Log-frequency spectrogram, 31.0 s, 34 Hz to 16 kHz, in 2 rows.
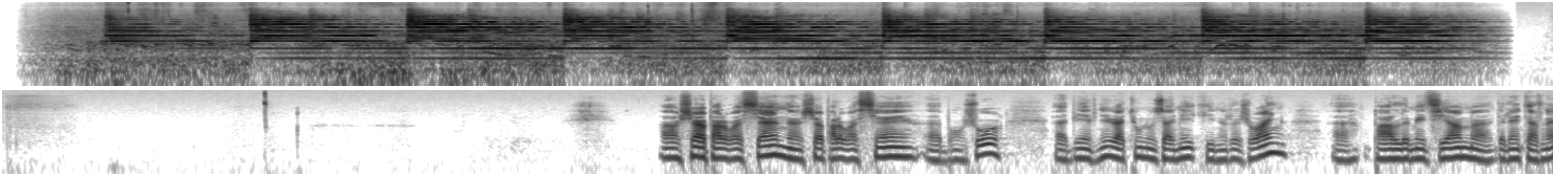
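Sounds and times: church bells ringing: 0.5 - 15.2.

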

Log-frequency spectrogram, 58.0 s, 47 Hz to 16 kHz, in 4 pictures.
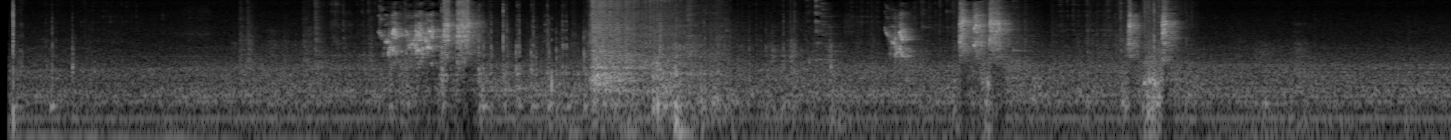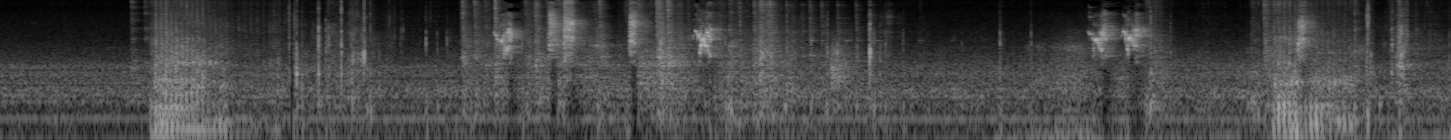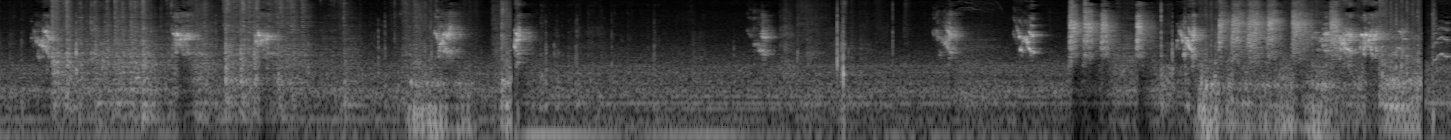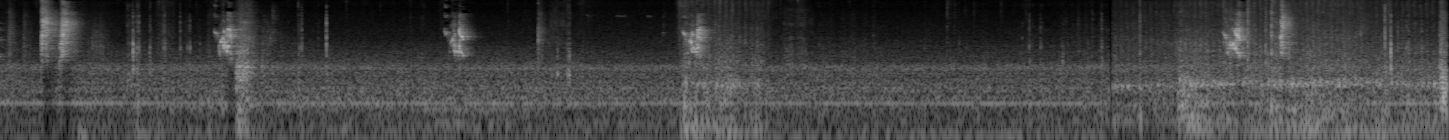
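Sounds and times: budgerigar wings fluttering: 27.1 - 28.3, 50.4 - 51.4, 54.7 - 58.0
budgerigars chirping: 38.4 - 44.4.

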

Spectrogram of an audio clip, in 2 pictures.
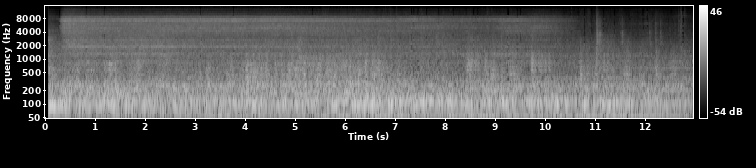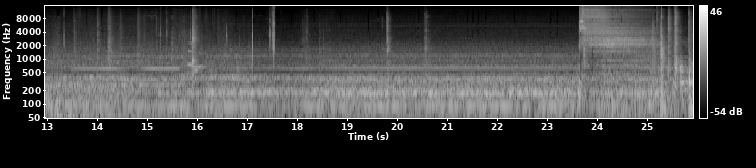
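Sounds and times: train coach rumbling on rails: 0.1 - 25.9
high hiss: 23.6 - 25.3.

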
